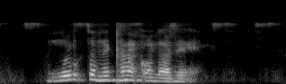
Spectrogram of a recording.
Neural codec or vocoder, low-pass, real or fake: codec, 16 kHz, 1 kbps, FreqCodec, smaller model; 7.2 kHz; fake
